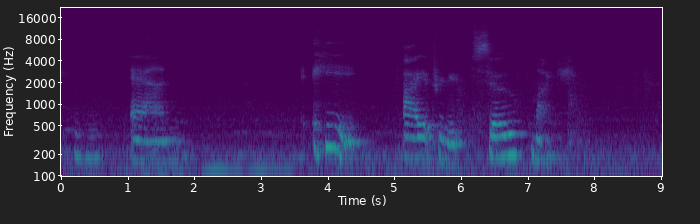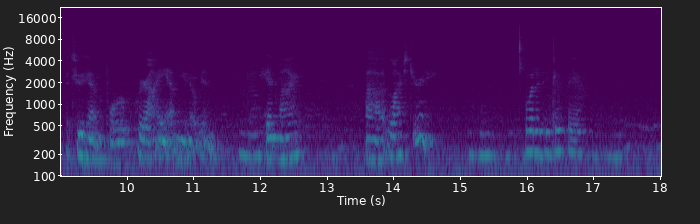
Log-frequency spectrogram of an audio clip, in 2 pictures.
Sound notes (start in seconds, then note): none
